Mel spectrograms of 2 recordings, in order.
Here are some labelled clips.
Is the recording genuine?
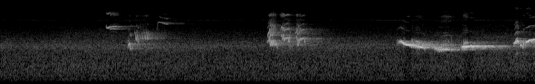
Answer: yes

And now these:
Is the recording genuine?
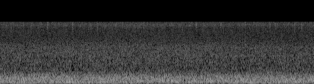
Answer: yes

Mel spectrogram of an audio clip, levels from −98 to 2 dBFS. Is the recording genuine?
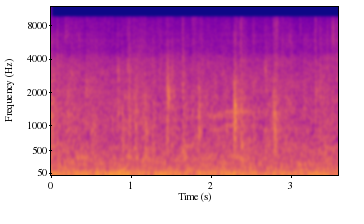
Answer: no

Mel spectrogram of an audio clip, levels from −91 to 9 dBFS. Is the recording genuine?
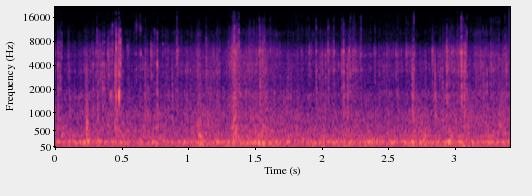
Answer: yes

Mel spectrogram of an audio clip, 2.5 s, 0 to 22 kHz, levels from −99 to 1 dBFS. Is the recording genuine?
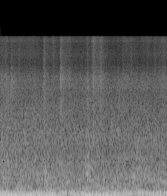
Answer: no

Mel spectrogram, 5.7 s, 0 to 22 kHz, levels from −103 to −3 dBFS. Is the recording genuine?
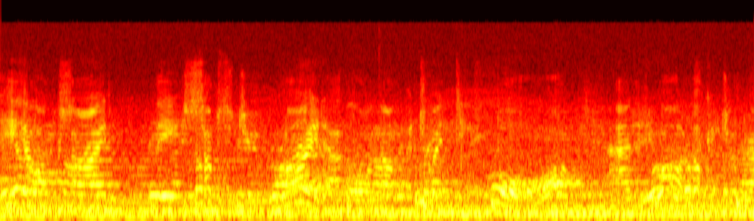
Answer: yes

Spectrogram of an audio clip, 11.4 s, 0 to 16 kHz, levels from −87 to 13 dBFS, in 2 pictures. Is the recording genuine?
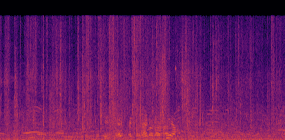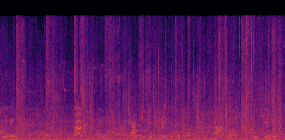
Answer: yes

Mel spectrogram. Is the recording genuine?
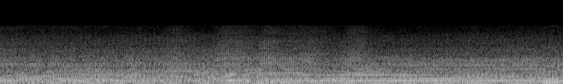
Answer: yes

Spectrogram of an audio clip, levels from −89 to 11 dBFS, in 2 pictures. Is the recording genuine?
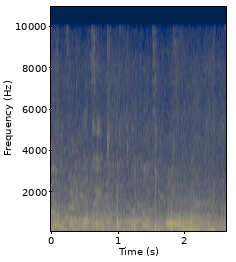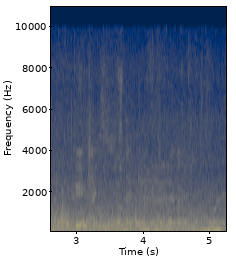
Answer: yes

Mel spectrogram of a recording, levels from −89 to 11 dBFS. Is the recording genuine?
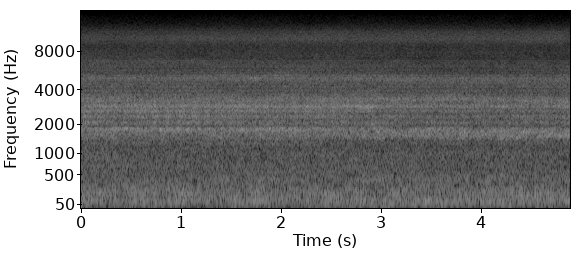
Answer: no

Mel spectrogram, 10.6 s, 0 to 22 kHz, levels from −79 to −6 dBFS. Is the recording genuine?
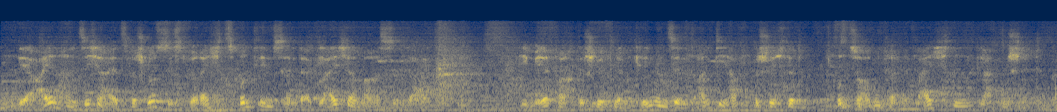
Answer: no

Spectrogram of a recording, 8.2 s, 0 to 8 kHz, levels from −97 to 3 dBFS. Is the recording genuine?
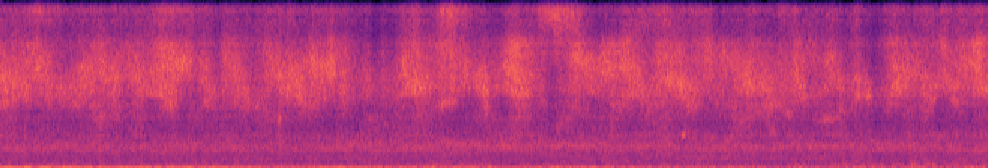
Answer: no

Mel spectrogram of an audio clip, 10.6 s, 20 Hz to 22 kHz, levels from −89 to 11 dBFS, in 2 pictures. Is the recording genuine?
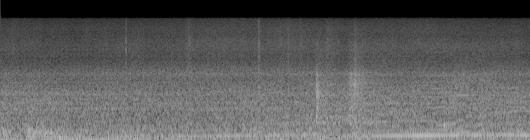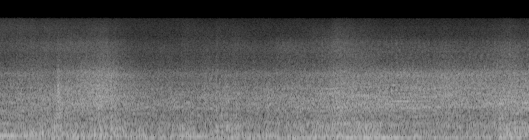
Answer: no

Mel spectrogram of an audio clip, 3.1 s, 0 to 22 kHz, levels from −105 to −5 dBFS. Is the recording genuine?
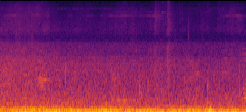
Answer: yes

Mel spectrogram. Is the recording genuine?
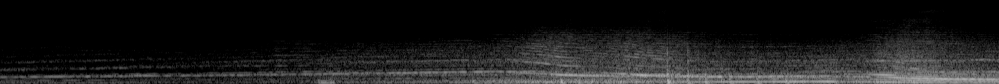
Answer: yes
